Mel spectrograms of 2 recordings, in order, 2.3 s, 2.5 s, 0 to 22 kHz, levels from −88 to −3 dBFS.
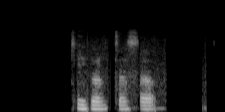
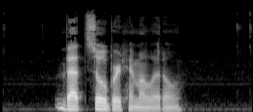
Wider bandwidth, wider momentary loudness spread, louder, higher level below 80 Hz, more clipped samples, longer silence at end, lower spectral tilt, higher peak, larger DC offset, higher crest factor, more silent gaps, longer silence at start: second, 7.2 kHz vs 13.5 kHz; second, 11 LU vs 15 LU; second, -35 LUFS vs -20 LUFS; second, -66 dBFS vs -58 dBFS; neither; about the same, 0.6 s vs 0.7 s; first, -8 dB/octave vs -5.5 dB/octave; second, -16 dBFS vs 0 dBFS; neither; about the same, 20 dB vs 22 dB; neither; first, 0.7 s vs 0.55 s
